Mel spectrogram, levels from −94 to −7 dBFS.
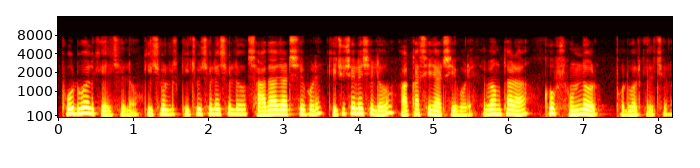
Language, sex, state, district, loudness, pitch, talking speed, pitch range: Bengali, male, West Bengal, North 24 Parganas, -17 LUFS, 165 Hz, 155 wpm, 155-175 Hz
